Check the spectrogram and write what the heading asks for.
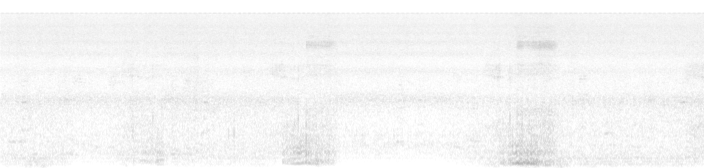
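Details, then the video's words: A pet dog, male, dozing and snoring less enthusiastically than before: two deep, breathy rumbles roughly three seconds apart, the second louder, in a quiet room with low background hum. "My dog snores!"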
